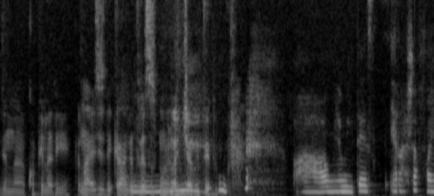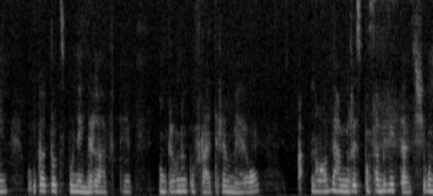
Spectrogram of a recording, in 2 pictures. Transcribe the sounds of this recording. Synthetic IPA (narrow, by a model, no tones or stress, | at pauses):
d̪inkopilɐɾḭjekəneɡzist̪̚d̪ekɾaŋɡət̪ɾesəspunenot͡ʃamint̪elʲ | amiamint̪esk̚eɾɐaʃafajn | kukət̪ot̪spunejd̪elapt̪e | ɨmpɾeunəkufɾʔat̪elemew | nãwaveamrespõnsabilit̪aʃiun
